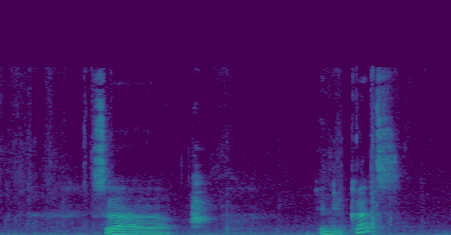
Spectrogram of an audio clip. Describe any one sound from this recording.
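A boy speaks close by, calmly and clearly.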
